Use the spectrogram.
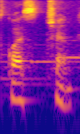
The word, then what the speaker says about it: question: If that is the letter you find before tion, then by default the algorithm says pronounce it as chun.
